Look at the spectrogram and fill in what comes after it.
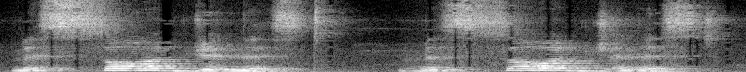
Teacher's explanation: have four syllables the stress is on the second syllable so say misogynist misogynist also we have a schwa here a · The stress is on the second syllable sog.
